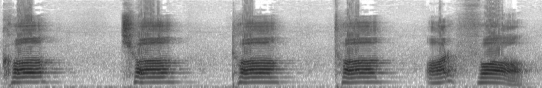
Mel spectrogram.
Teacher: इस प्रकार आखिरी में इनके ह का उच्चारण हो रहा है, इसलिए कहलाएंगे महाप्राण वर्ण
